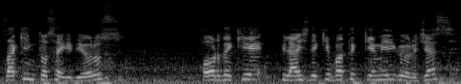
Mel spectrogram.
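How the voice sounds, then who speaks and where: A man's voice: sits high, normal speed. A man hosting a travel vlog, narrating and chatting casually to the camera and his companion. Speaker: vlog host. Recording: loud music behind the voice. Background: music.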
